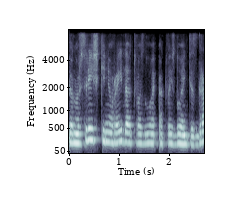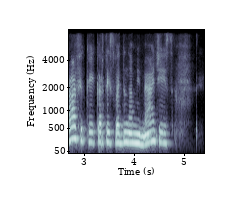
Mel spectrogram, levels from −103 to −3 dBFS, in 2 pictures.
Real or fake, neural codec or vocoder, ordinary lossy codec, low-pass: real; none; AAC, 48 kbps; 7.2 kHz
